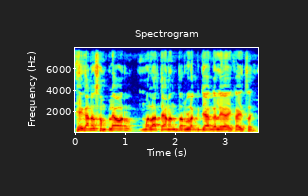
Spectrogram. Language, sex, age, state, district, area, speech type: Marathi, male, 30-45, Maharashtra, Amravati, rural, read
